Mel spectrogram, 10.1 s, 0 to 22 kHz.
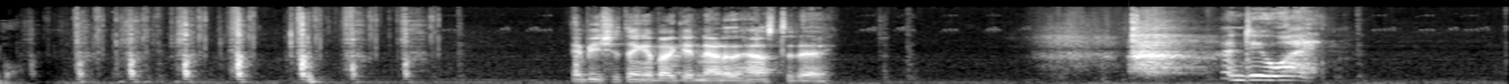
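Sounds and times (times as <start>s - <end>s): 
knife chopping vegetables in a kitchen: 0.4s - 2.9s
speech: 3.9s - 5.7s, 8.2s - 8.9s.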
